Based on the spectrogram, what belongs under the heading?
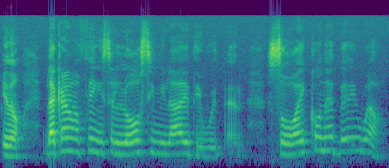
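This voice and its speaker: In an oral history interview, a Dominican woman with a high voice talks quickly about her art in Dominican-accented Spanish. She is reflective and often restarts her sentences.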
